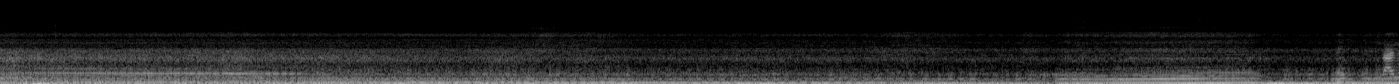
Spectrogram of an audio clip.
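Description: A Yamaha XJ6 motorcycle with an exhaust-only setup idles with a steady, throbbing low rumble, then blips its throttle in two quick revs near the end, close by.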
